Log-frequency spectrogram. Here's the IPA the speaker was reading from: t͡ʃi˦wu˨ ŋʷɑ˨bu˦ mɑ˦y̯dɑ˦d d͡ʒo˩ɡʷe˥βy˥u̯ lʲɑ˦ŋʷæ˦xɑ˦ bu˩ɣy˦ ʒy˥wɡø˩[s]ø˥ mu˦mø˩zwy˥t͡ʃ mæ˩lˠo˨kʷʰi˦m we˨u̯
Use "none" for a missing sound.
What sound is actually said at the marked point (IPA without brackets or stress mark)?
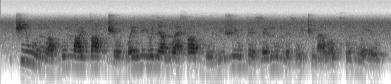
z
